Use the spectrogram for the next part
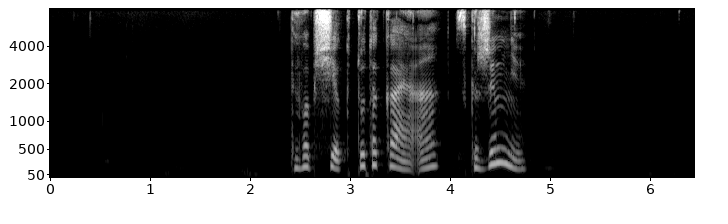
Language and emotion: Russian, angry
